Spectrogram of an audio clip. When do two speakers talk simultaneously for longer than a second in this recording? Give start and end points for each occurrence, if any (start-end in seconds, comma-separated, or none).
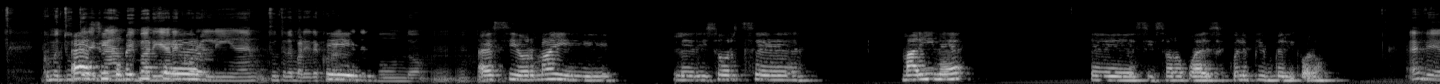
0.7-2.0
